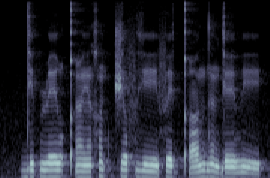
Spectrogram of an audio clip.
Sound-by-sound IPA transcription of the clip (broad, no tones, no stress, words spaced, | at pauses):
dep ɹɛːwqʼɛ̃ːχœ̃p t͡ʃʌfɣeː fɛɡ qʼɒndœ̃ ɡɛːβeː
